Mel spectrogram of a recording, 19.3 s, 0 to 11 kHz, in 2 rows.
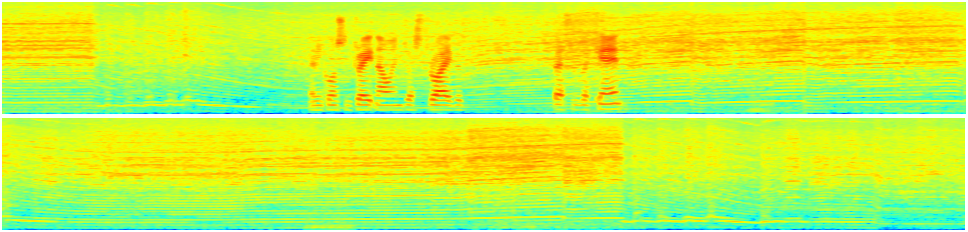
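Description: A high, whining F1 car engine in the F1 23 video game drones steadily throughout, shifting pitch with gear changes, while someone talks over it.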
